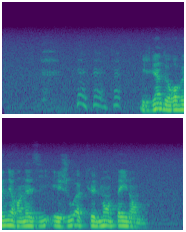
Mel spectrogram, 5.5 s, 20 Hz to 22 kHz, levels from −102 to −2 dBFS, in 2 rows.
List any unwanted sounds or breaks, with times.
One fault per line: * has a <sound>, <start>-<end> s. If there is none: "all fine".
* has a laugh, 0.5-1.8 s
